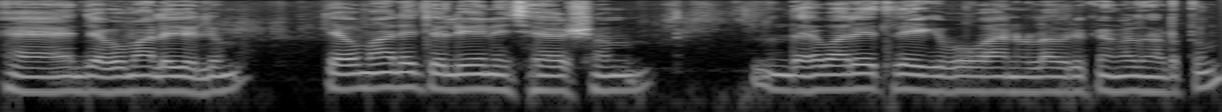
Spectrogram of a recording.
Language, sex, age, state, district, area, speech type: Malayalam, male, 60+, Kerala, Pathanamthitta, rural, spontaneous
